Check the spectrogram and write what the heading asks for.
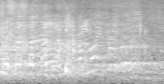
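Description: Several people's voices chattering indistinctly, with overlapping talk and calls, getting a little quieter toward the end.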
